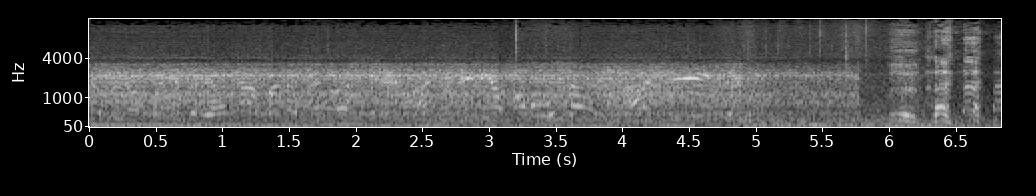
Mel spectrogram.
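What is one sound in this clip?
A muffled voice comes through a CB radio speaker.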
